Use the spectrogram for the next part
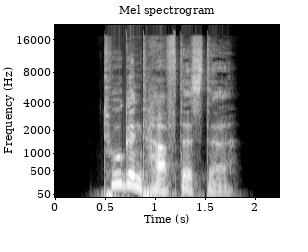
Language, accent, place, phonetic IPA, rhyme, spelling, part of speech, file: German, Germany, Berlin, [ˈtuːɡn̩thaftəstə], -uːɡn̩thaftəstə, tugendhafteste, adjective, De-tugendhafteste.ogg
- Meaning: inflection of tugendhaft: 1. strong/mixed nominative/accusative feminine singular superlative degree 2. strong nominative/accusative plural superlative degree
